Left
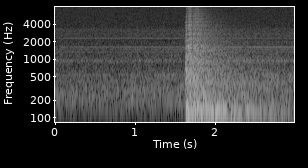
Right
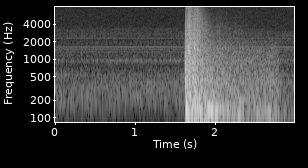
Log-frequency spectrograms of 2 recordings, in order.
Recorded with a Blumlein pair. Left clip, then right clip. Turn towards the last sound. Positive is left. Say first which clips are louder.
# right 13 dB
turn(degrees=-40)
